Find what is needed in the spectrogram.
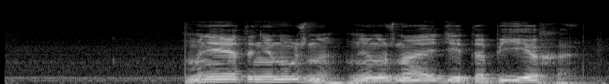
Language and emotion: Russian, neutral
